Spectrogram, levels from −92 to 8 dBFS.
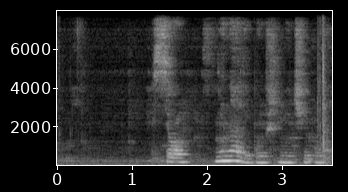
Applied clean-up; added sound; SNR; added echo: none; Thump, thud / Bicycle; 18 dB; reverberation time 0.2 s.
